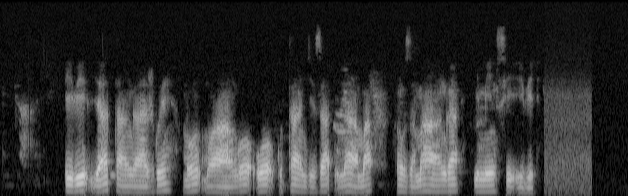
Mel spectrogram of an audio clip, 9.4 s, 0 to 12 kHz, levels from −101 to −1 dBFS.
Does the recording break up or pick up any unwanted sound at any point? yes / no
no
